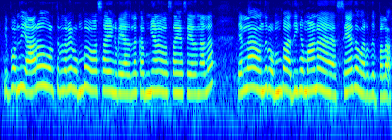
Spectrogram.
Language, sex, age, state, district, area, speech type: Tamil, female, 45-60, Tamil Nadu, Sivaganga, rural, spontaneous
